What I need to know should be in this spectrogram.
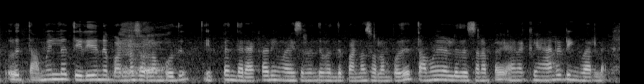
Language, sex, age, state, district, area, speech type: Tamil, female, 18-30, Tamil Nadu, Karur, rural, spontaneous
